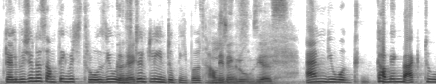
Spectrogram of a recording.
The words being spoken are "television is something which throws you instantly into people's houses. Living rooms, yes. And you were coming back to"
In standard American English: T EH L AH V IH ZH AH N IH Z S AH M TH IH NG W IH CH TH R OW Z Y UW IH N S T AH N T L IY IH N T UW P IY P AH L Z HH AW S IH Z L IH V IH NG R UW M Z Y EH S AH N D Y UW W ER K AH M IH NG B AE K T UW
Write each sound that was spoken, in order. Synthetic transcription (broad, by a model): T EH L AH V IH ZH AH N IH Z S AH M T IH NG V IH CH T R OW Z Y UW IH N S T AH N T L IY IH N T UW P IY P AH L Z HH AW IH L IH V IH NG R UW M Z Y EH S AH N D Y UW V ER K AH M IH NG B AE K T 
